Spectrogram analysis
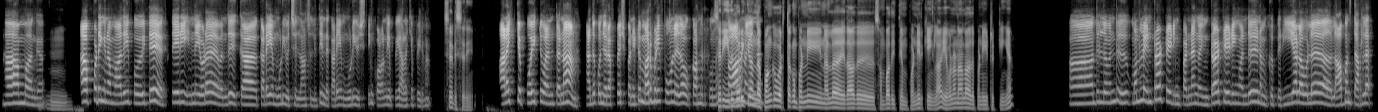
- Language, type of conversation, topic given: Tamil, podcast, உங்கள் தினசரி கைப்பேசி பயன்படுத்தும் பழக்கத்தைப் பற்றி சொல்ல முடியுமா?
- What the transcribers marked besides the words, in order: tapping; in English: "ரெஃப்ரெஷ்"; in English: "இன்ட்ரா டிரேடிங்"; in English: "இன்ட்ரா டிரேடிங்"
